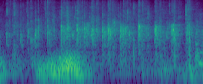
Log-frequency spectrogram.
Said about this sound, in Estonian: võib teha aplausiga julgustuseks.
